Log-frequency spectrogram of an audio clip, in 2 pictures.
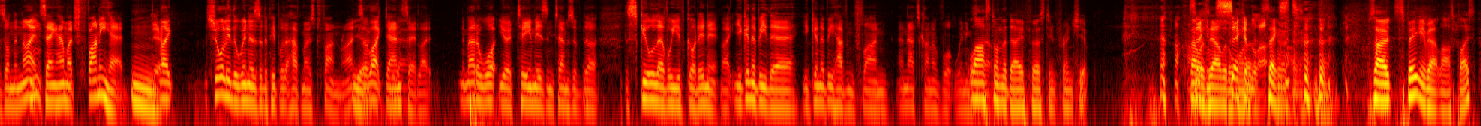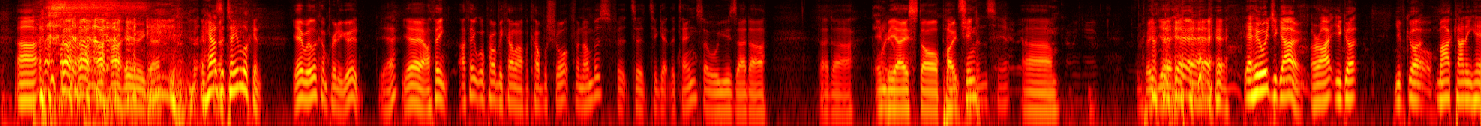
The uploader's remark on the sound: The boys are coming to you live from Whomp Camp 2019 with a huge panel of special guests.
